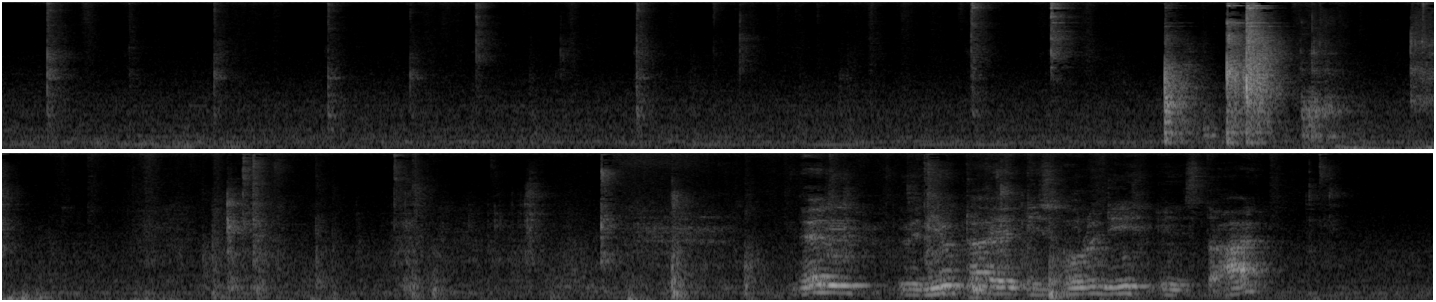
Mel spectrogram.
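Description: Metal parts click and clank as a wheel is fitted onto a scooter.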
